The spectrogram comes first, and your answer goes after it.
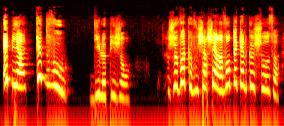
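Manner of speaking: high, loud, sharp questioning; suspicious pigeon. Acted. Pigeon interrogating Alice, high and suspicious. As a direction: demand it like a distrustful bird.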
